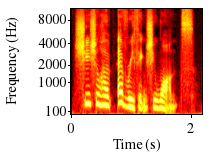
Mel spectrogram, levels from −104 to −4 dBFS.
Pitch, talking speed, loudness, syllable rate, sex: 230 Hz, 165 wpm, -17 LUFS, 4.7 syllables/s, female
